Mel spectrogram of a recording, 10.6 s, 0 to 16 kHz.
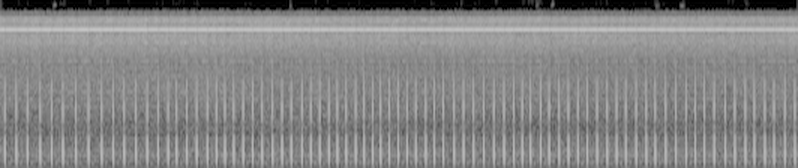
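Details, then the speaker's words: EMG teaching recording: a single motor unit gives steady, regular sharp clicks over a constant hiss, speeding up from about 6 to 8 Hz, still within normal for one unit; motor unit firing with increasing rate. "so it's up to about eight Hertz doesn't change a whole lot your ear can can hear that change it's very sensitive to mile changes there I'll play that again six to eight Hertz"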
